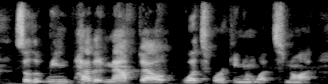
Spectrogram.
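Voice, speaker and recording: With ordinary pitch variation, a woman talks at a moderate pace in a medium pitch. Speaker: fire department volunteer at town meeting. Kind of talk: town meeting remarks. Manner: loud.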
